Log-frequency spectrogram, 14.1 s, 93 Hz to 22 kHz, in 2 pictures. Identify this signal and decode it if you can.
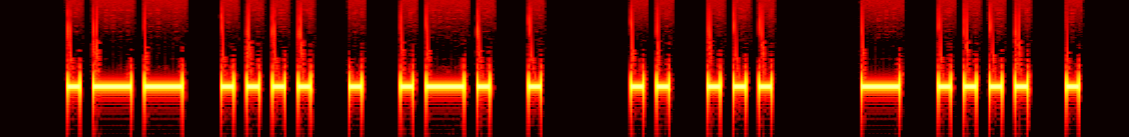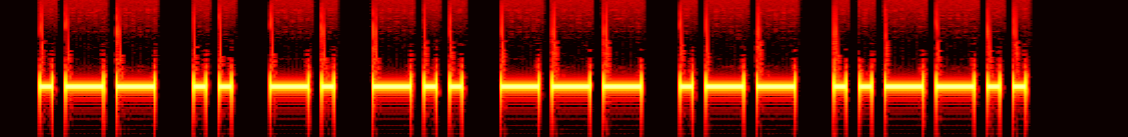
Morse code, heard as a keyed tone, about 15 wpm, 700 Hz. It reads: WHERE IS THE WINDOW?
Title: Sentences from Top 1600 Words 15wpm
